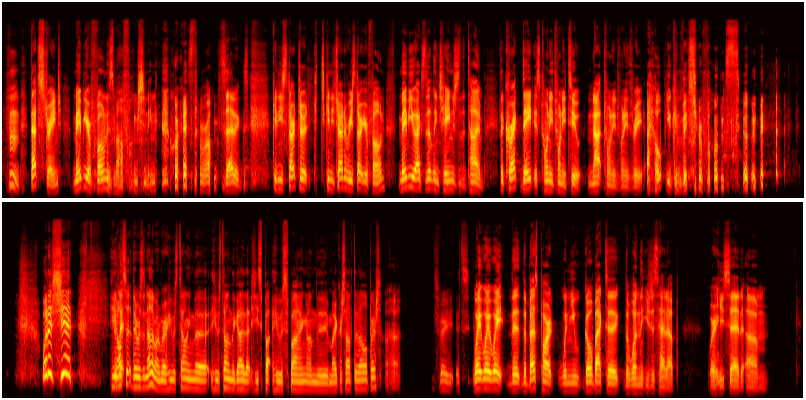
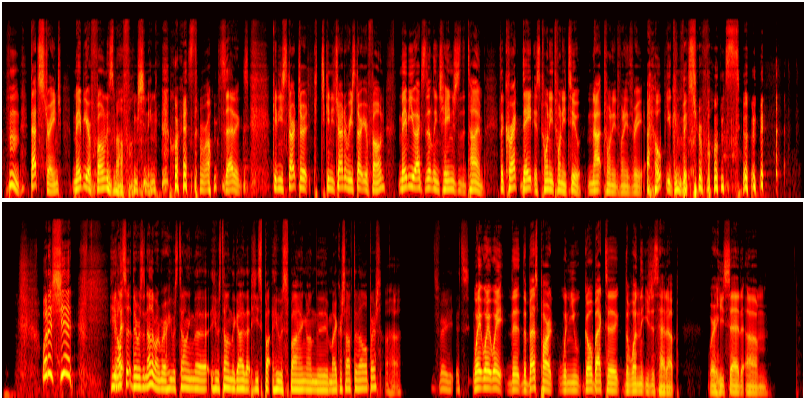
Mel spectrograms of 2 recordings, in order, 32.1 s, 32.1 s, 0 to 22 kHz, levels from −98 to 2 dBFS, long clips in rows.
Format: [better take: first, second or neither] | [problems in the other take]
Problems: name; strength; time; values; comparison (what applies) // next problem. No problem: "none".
second | thin; somewhat; fading below 300 Hz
